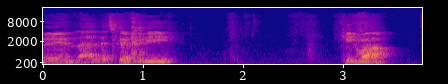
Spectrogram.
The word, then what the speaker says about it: quinoa: closer yep here we go asparagus avocado quinoa quinoa if you don't know how to say it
